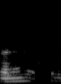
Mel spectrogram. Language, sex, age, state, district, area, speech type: Tamil, male, 60+, Tamil Nadu, Madurai, rural, conversation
